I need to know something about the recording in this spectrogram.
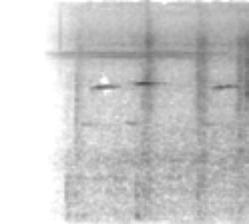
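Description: A few soft footsteps of shoes on a hard wood-look floor over steady low background noise, starting about half a second in.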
